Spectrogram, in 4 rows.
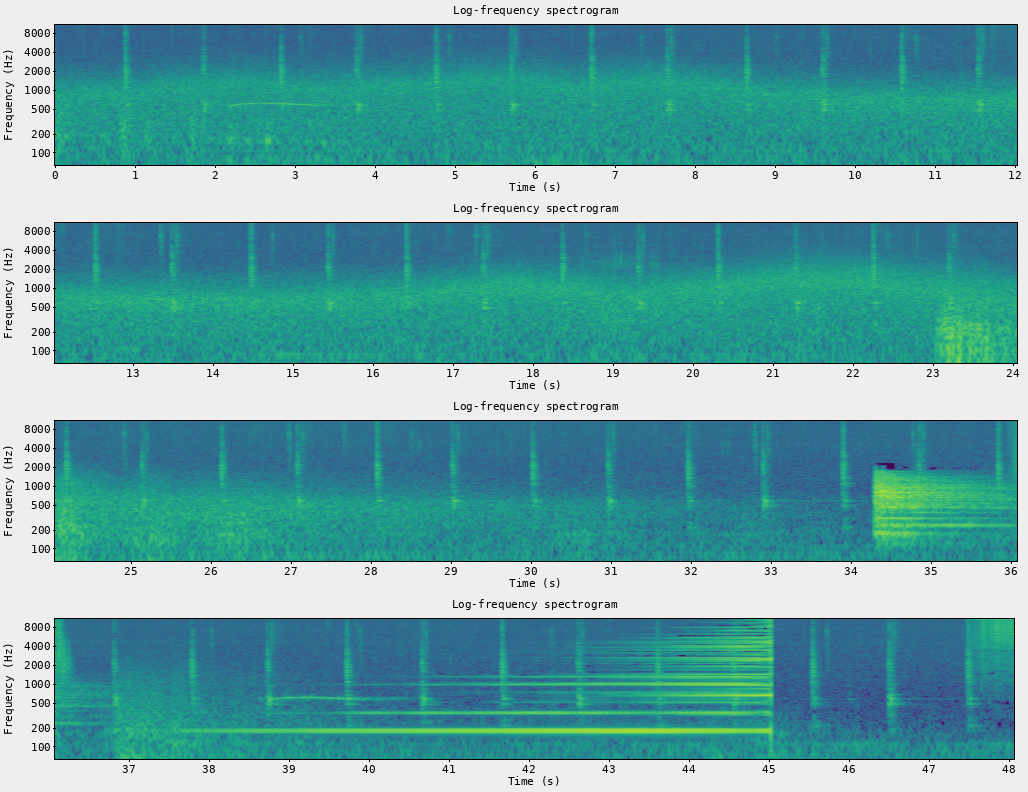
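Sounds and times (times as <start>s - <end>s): low steady hiss: 0.0s - 48.0s
clock ticking: 33.9s - 45.0s.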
